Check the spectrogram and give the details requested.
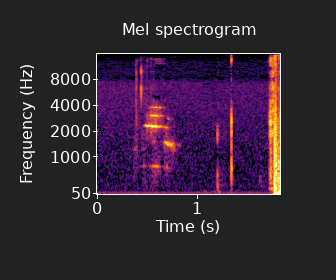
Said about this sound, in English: my cat apparently wants attention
